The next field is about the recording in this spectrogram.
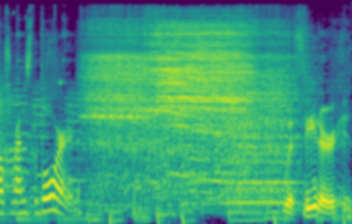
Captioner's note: tools whirring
